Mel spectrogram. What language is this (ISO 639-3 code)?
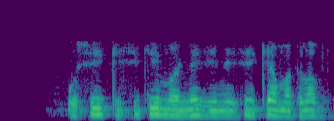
hin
